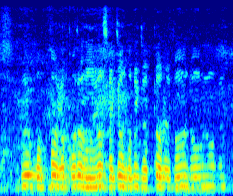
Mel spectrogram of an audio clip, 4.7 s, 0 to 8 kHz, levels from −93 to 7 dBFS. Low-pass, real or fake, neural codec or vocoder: 7.2 kHz; real; none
